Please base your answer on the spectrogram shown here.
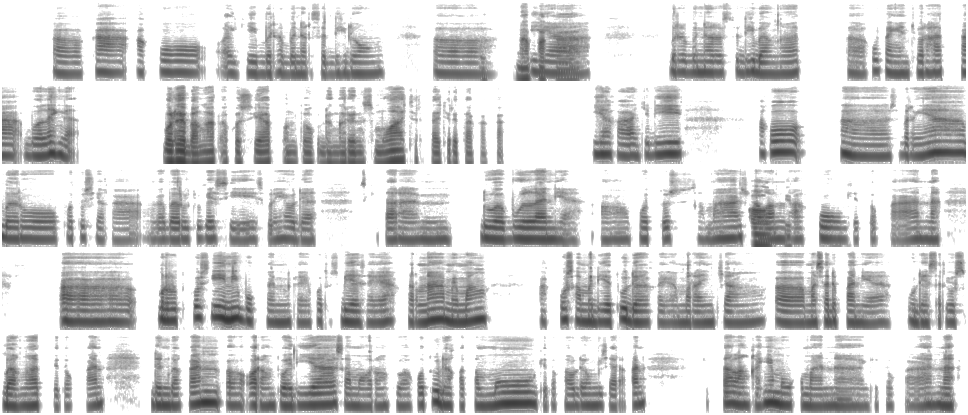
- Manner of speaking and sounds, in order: none
- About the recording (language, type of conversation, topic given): Indonesian, advice, Bagaimana cara memproses duka dan harapan yang hilang secara sehat?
